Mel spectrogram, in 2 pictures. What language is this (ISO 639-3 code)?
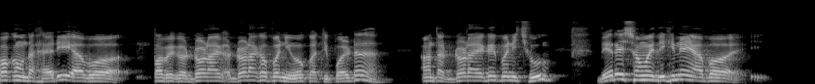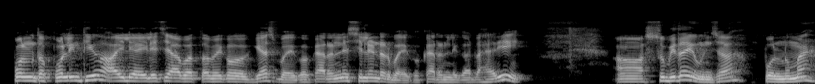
nep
